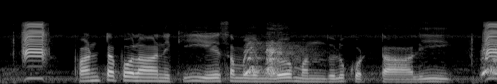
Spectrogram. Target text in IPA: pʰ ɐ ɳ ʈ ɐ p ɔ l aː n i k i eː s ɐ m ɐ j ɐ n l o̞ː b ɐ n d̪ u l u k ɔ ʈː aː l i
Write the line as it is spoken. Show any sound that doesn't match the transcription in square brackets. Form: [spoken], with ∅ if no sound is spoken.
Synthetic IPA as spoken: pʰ ɐ ɳ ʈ ɐ p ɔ l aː n i k i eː s ɐ m ɐ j ɐ [m] l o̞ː [m] ɐ n d̪ u l u k ɔ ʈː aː l i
